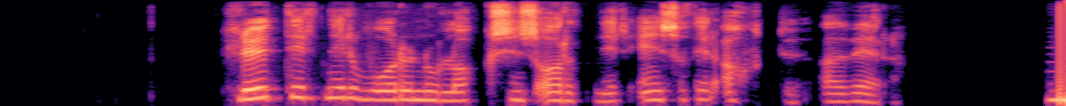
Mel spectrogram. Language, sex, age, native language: Icelandic, female, 40-49, Icelandic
